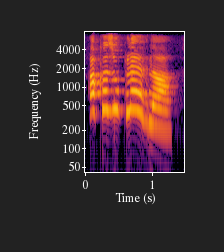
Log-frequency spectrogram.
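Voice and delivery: strigă vestea mult mai sus și mai tare; strigăt bucuros. Acted. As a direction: vestea cea mare, strigată de la ușă. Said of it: "care strigă bucuros". (strigăt de bucurie)

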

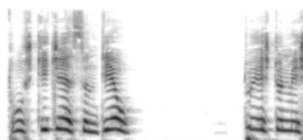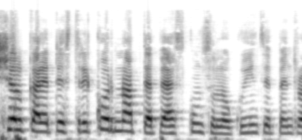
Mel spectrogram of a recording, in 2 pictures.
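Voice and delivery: loud, high, heated exchange; angry confrontation. A narrator's reading. King and stranger facing off, indignant. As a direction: challenge with indignation.

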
